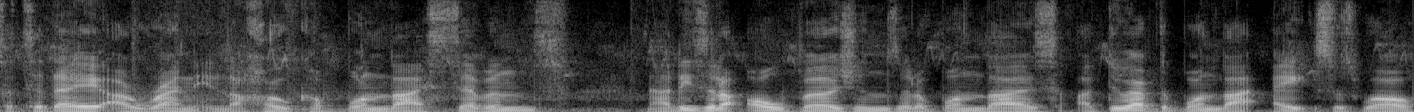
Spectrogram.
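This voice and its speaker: A man with a British accent speaks at a moderate pace in a very deep, low pitch, his intonation fairly even. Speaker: endurance athlete vlogger. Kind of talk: vlog monologue. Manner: casual.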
